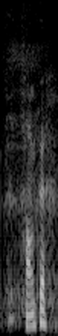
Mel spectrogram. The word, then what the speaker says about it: honka: Honka? What's Honka. that? What's up, honka? Honka rhymes with Tonka, like the truck.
